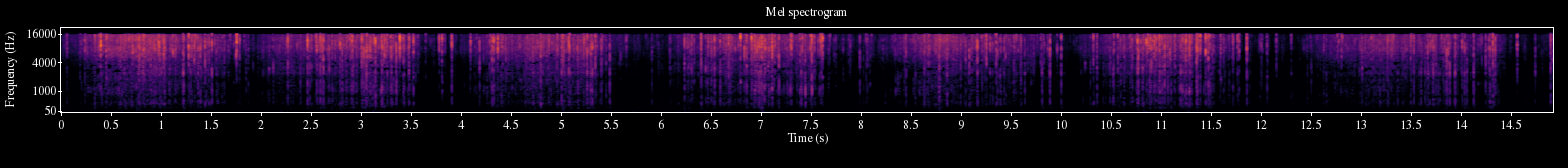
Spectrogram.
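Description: A red, porous foam sponge, solid and soft, is brushed and scratched with the tips of two bristle tube brushes. Quiet, dense, bright crinkly scratching comes in long swelling passes, separated by brief near-silent gaps.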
